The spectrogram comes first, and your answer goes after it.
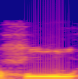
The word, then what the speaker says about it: whole: and in this word the in the entire economy the whole economy the w is silent all right great and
